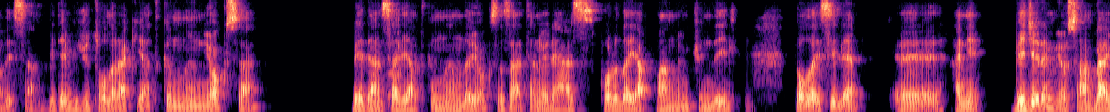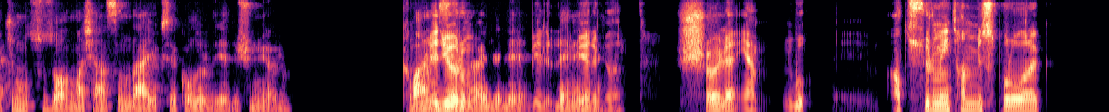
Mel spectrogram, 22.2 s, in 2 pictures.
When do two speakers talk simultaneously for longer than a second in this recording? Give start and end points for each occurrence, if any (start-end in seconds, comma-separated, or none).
15.2-17.2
